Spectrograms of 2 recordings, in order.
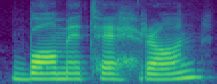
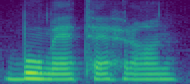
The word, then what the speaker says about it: بام تهران: بام یا پشت بوم یه منطقه تهران م هست که بهش میگیم بام تهران ولی من نشنیدم بوم تهران معمولاً میگن بام تهران خب نکته بعدی برای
